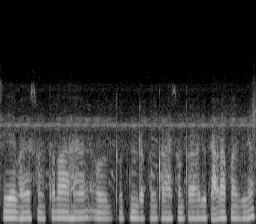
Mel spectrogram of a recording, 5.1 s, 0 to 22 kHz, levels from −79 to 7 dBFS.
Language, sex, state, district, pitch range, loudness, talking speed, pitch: Hindi, male, Bihar, Bhagalpur, 105-110 Hz, -21 LUFS, 140 wpm, 110 Hz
